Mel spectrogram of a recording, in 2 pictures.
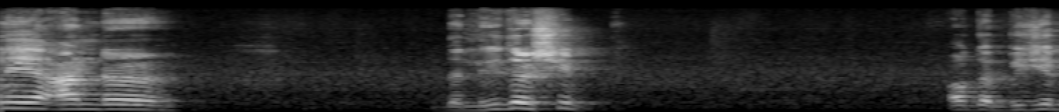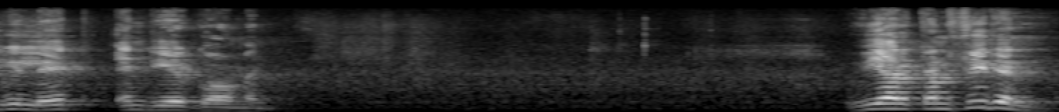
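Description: A middle-aged man speaks calmly into microphones, with pauses.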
